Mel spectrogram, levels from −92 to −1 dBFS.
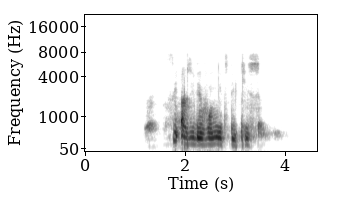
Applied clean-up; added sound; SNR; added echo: neural mask model Resemble Enhance denoiser.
